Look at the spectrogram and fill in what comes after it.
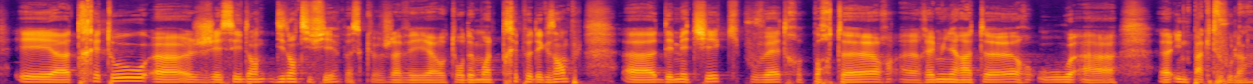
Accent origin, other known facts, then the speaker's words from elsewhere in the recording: between Montpellier and Valence, south of France, France; j'ai grandi dans le sud de la France. entre Montpellier et Valence.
